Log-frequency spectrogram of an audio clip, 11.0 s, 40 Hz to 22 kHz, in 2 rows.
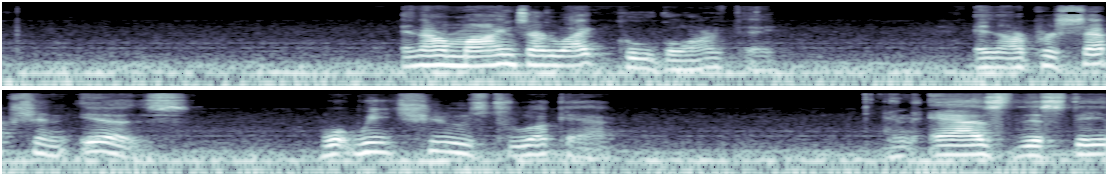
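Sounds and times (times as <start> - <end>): low humming rumble: 0.0 - 11.0.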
